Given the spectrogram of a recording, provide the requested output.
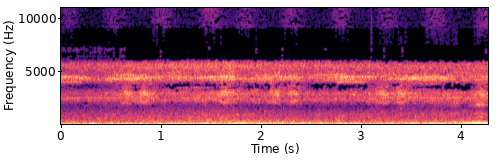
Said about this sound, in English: Sounds like my backyard. I'm hearing a bunch of ground crickets. The high pitch is there's Carolina ground crickets, Allard's ground crickets in there, and there's sort of a chirping, jumping bush cricket, really high pitch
